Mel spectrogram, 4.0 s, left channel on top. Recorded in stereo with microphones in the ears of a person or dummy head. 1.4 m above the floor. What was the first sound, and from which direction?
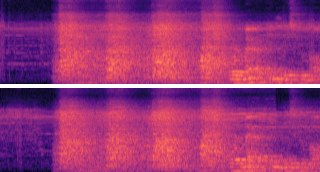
Footsteps, 30° left (ahead or behind).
